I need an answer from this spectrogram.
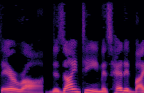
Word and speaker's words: AEHRA: no surprise perhaps given the era its pronounced era design team is headed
